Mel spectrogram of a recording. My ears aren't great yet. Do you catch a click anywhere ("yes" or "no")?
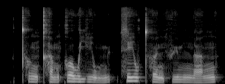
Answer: no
